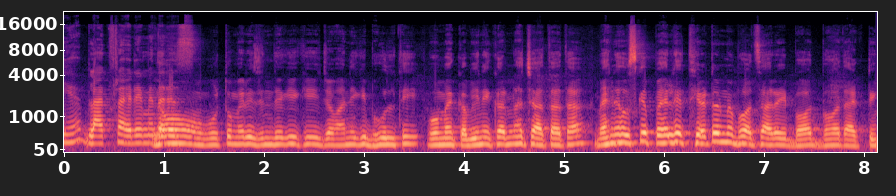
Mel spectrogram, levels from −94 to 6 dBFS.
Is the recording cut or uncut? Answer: cut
